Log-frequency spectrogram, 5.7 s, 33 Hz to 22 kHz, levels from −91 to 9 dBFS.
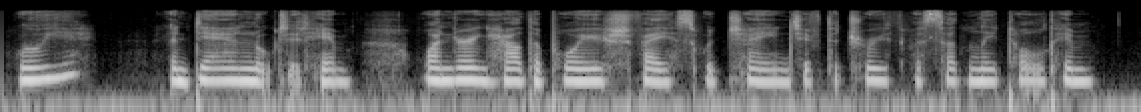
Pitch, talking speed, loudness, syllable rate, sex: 205 Hz, 220 wpm, -18 LUFS, 6.2 syllables/s, female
